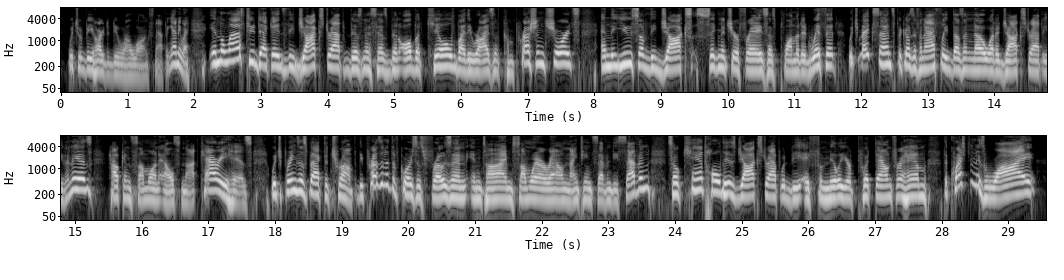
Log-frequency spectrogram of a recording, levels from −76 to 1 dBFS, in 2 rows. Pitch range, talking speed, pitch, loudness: 145-200 Hz, 195 wpm, 165 Hz, -16 LUFS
